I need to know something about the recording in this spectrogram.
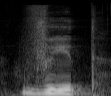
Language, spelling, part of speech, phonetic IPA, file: Ukrainian, вид, noun, [ʋɪd], Uk-вид.ogg
- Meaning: 1. kind, sort 2. species 3. aspect 4. face 5. appearance, look, view 6. landscape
